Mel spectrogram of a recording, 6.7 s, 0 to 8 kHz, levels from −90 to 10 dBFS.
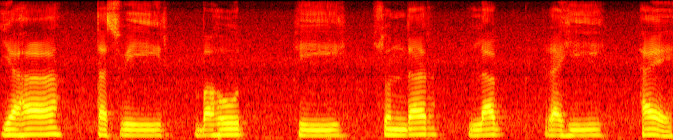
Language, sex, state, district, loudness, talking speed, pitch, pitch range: Hindi, male, Madhya Pradesh, Dhar, -15 LUFS, 70 wpm, 115 Hz, 110-125 Hz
